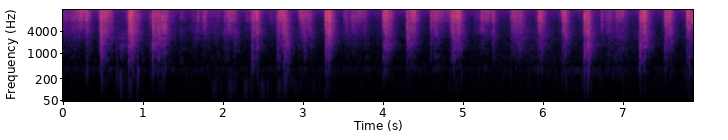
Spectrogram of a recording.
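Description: Tarot cards shuffled in steady, rapid riffles, each pass a soft papery burst in a regular rhythm, close and quiet with no talking.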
